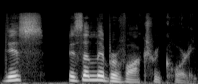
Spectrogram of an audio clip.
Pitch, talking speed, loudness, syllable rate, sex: 135 Hz, 150 wpm, -17 LUFS, 5.3 syllables/s, male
